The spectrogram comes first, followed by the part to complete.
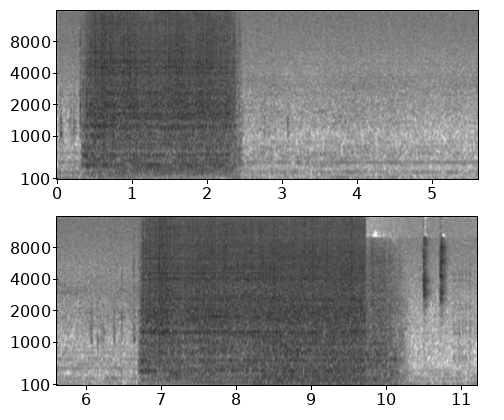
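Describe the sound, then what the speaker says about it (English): Overlocker stitching a rib cuff seam on drop-crotch joggers, running in two loud sustained bursts of about two seconds and three seconds, with a quiet pause between and small clicks at the end. "And then overlock through to the cuff position on the other side."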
